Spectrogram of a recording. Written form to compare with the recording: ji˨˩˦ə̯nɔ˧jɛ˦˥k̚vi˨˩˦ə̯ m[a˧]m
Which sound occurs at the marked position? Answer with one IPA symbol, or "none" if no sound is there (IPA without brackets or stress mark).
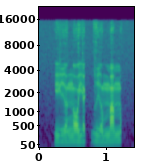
a˧˥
